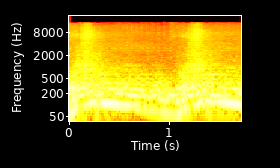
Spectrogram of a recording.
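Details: Peugeot 106 1.6 Rallye after 1.3 inlet conversion with a cone air filter, after first cold start, idling about 1000 rpm: two clean throttle blips, revs climbing and dropping back smoothly with no knocks or misses; normal revving.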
